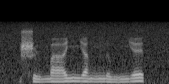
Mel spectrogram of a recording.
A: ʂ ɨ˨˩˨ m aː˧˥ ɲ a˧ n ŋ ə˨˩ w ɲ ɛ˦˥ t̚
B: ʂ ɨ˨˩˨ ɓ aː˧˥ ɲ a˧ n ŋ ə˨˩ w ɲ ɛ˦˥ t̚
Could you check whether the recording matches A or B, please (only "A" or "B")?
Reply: A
